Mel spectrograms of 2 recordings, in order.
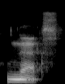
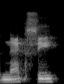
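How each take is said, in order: First: The name ends on the x sound. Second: The name ends with an added ee vowel. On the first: "it was supposed to be Nex" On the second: "a lot of people pronounce it Nexi"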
